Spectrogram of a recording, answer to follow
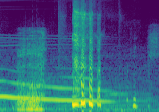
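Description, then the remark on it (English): A werewolf stands up and howls defiantly: a long, drawn-out howl that slowly slides down in pitch, loud, with short rough growling bursts layered over it partway through. “So as your first claw rends, he leaps back and is able to kind of shoulder rolls out of the way as it scrambles up, stands up, and howls defiantly.”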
